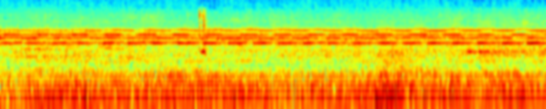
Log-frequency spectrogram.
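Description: A steady, high-pitched machine whine made of several tones at once, over a low rumble, with a single sharp click about three seconds in.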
